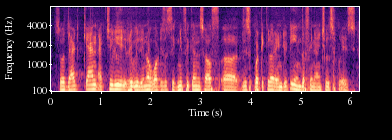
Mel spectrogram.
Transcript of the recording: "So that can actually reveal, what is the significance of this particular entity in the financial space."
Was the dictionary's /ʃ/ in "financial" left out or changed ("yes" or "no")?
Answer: no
